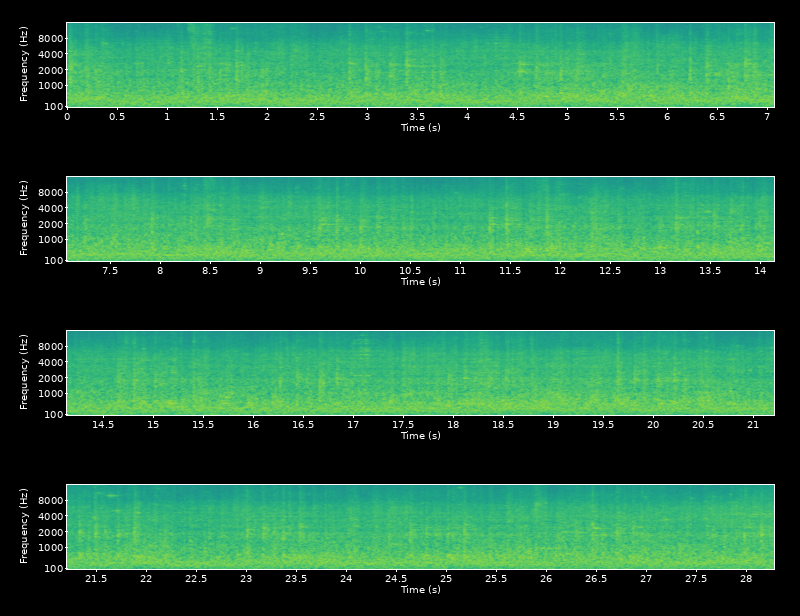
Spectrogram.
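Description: Long freight train of covered grain hopper cars passing close by: steady, loud noise of steel wheels running on the rails, unbroken throughout.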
